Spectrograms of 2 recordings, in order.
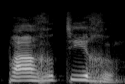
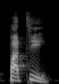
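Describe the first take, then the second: First: The final R sound is pronounced. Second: The final R sound is dropped. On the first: This is the French form. "The word to leave in French is partir" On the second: This is the patois form. "Part where is parti"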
